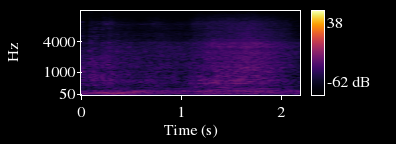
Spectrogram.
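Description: A car engine revs in an anime episode, a continuous mid-pitched motor roar that swells and climbs briefly, heard alone.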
